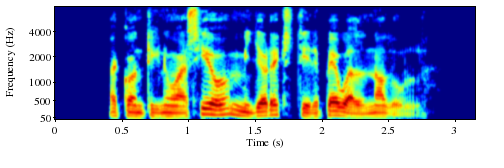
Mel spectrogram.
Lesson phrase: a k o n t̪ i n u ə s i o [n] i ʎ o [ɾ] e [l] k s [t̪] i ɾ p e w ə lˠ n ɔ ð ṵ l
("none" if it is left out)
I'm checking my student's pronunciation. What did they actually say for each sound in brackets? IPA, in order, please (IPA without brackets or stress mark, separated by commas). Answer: m, ɾ, none, t̪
